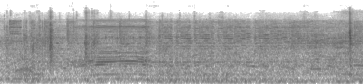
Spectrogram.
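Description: A pinball machine plays a cow mooing sound effect during a world championship match, a low drawn-out moo heard faintly within the busy hall's ambience of machine noise and murmuring voices.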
